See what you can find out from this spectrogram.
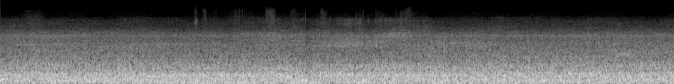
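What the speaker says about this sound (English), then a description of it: "Frontier Airlines, Frontier 2225 headed off to Denver, Colorado. That A320 Neo." A Frontier Airlines Airbus A320neo jet departs toward Denver, giving a steady, broad roar that holds at even loudness for the whole stretch with no voices over it.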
